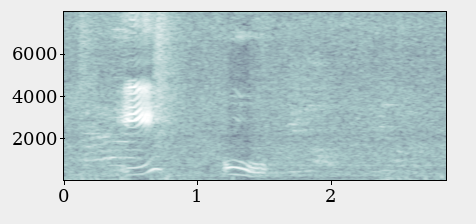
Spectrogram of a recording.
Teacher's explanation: अर्ध सं स्वर के उच्चारण में मुख्य द्वार कम सकरा होता है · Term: अर्ध संवृत स्वर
